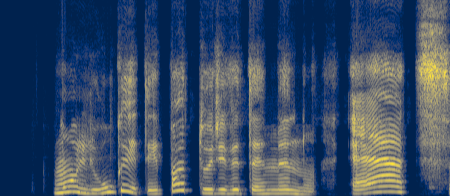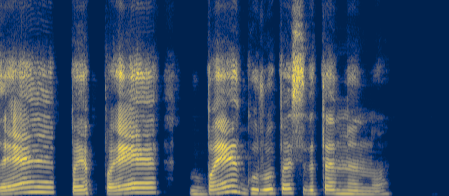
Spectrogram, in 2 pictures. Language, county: Lithuanian, Vilnius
